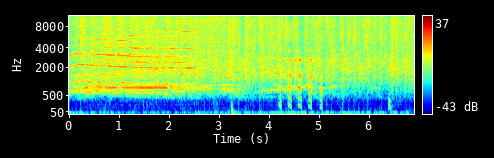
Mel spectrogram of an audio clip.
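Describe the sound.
A live show audience cheers and applauds, a dense, loud roar of clapping with shrill whistles and shouts near the start, easing slightly as voices rise over the continuing applause.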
